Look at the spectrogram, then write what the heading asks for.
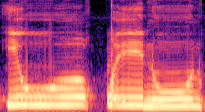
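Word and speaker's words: يوقنون: ইউ পেশের বাম আছেন ইউকিনুন, কব জিব্বার গোড়া থেকে মোটাভাবে উচ্চারণ হবে, এজন্য বলবেন ইউকিনুন এইভাবে।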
